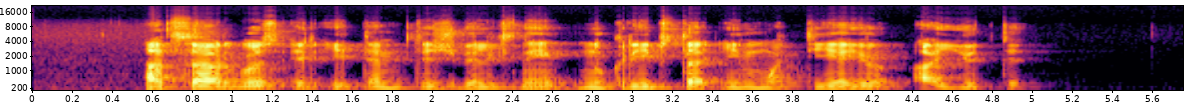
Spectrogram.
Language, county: Lithuanian, Šiauliai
